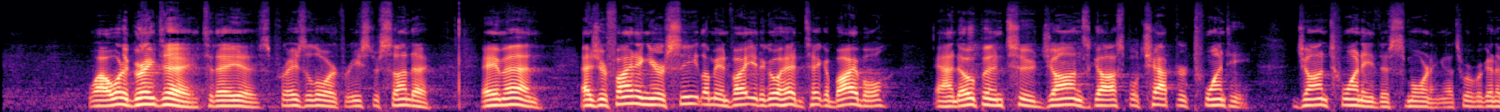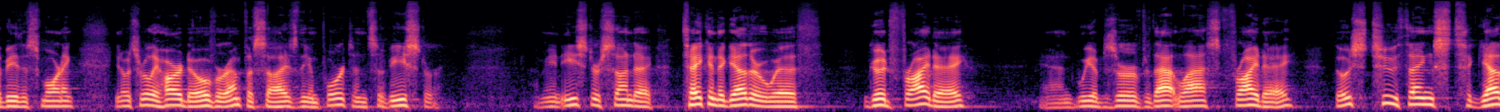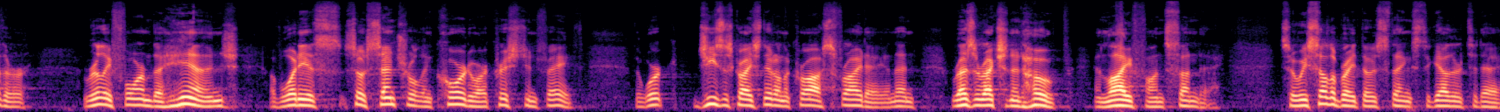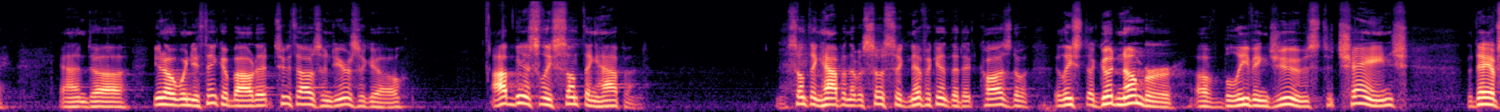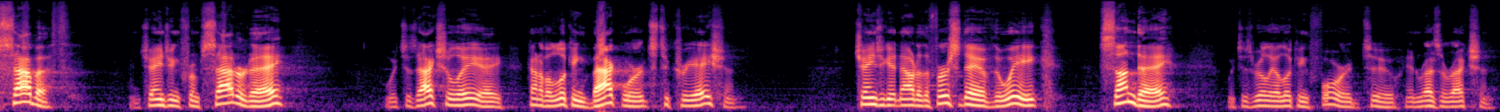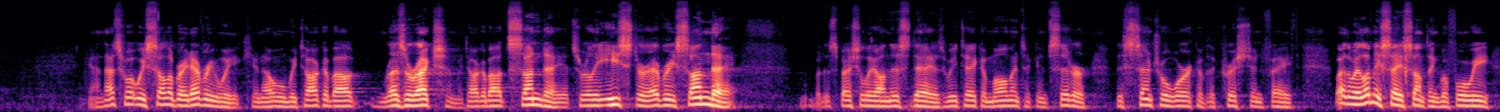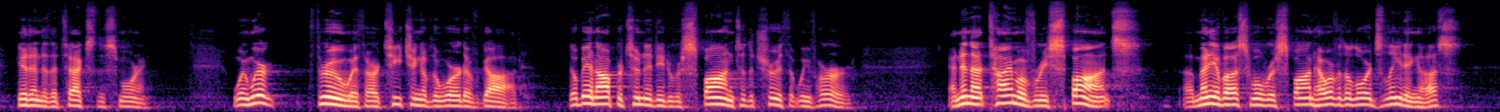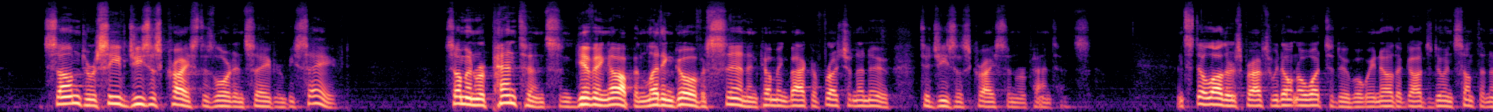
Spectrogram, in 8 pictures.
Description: Easter Sunday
